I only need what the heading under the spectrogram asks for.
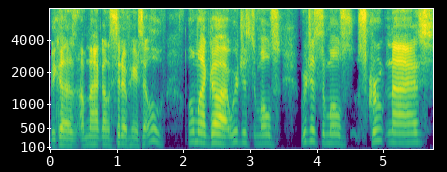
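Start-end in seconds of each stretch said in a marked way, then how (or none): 1.5-5.7 pitched-up, put-on sarcastic tone. Mocking a complaint the speaker refuses to make: put-on sarcasm. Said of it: "the little sarcasm I'm using".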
